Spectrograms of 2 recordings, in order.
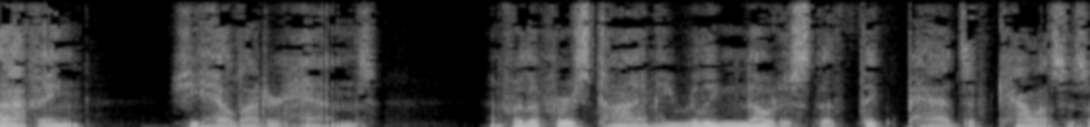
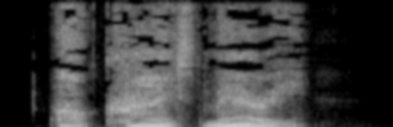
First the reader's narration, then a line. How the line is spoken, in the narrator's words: he said, his voice hoarse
